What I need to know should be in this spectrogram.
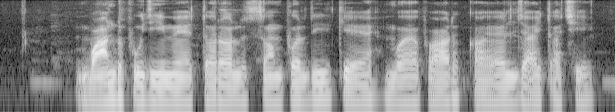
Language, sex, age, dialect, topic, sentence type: Maithili, male, 18-24, Southern/Standard, banking, statement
